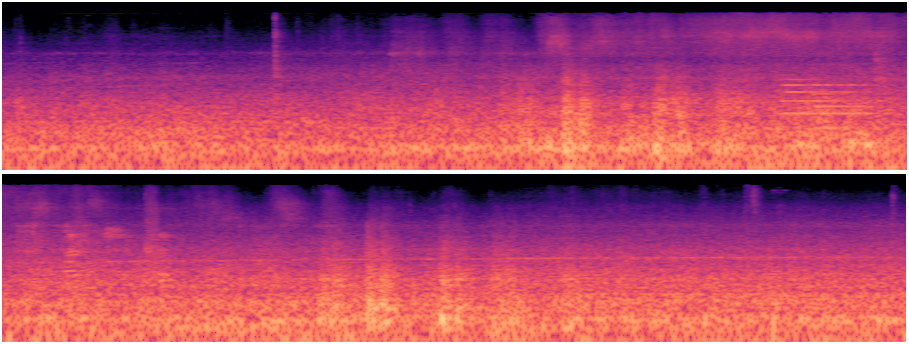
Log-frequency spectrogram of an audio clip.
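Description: A subway train rumbles steadily along the track.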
